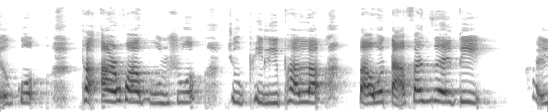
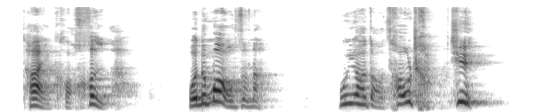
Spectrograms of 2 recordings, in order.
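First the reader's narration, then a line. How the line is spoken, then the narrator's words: Roaring. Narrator (Chinese): 熊爸爸咆哮起来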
